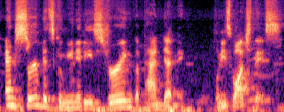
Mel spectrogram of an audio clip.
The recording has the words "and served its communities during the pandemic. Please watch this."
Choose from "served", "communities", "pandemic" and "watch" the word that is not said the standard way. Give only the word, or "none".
none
